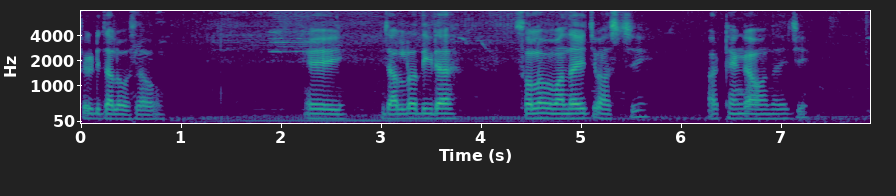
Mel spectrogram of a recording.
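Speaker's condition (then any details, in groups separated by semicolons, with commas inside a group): No condition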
